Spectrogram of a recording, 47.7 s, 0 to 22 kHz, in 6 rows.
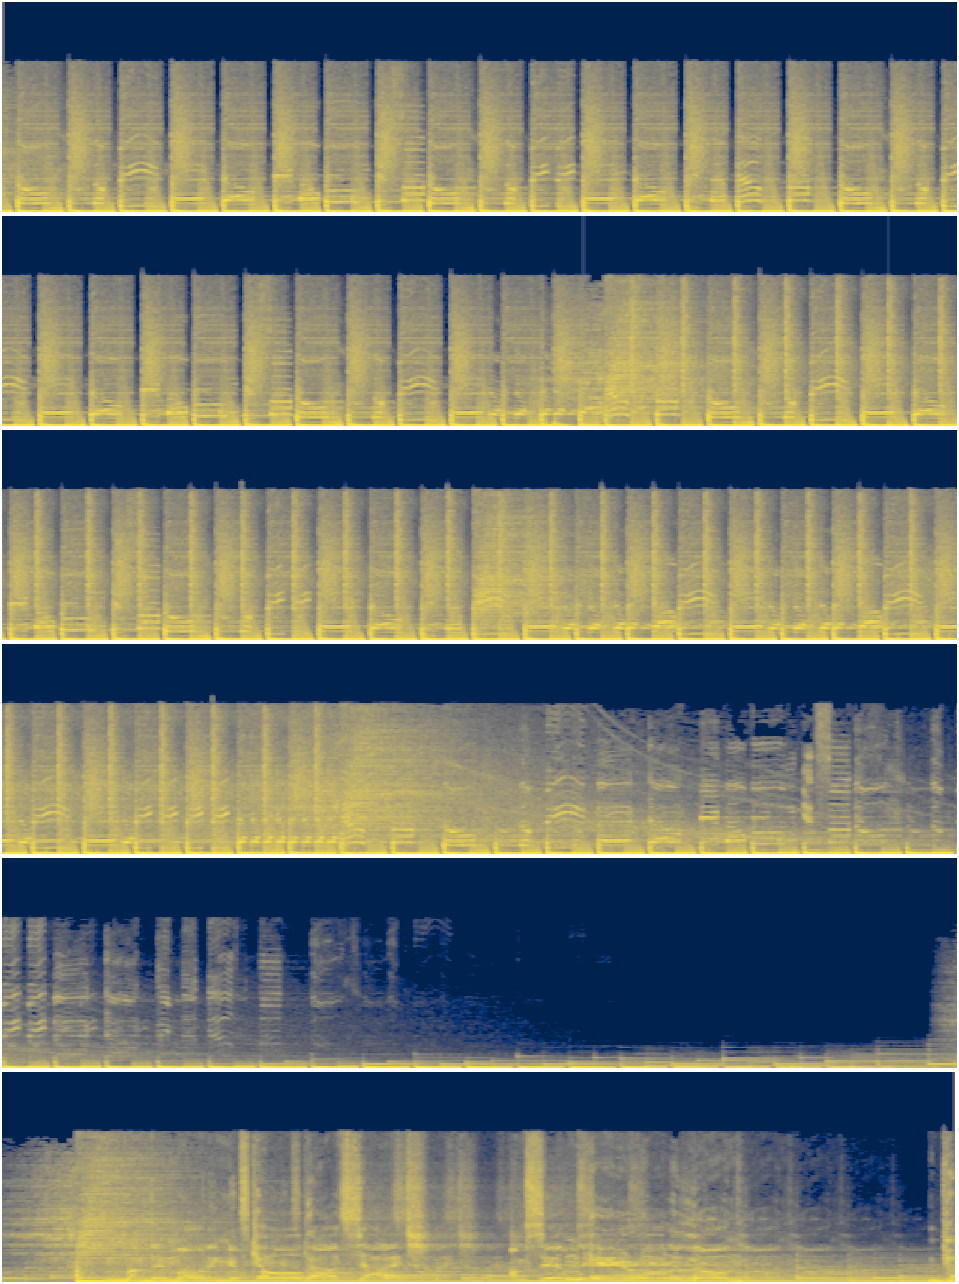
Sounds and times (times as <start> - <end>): Techno: 0.0 - 38.7, 40.4 - 46.6.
